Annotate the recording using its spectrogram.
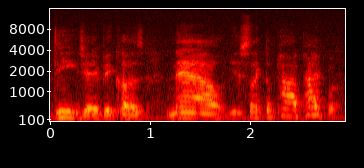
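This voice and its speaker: A man's voice: animated, normal speed, a bit bright, faint music behind. A man from New hosting a casual talk show, speaking in laid-back slang and saying "you know what I mean" a lot. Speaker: show host. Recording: distant mic with faint rumble.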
